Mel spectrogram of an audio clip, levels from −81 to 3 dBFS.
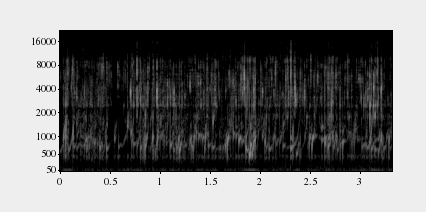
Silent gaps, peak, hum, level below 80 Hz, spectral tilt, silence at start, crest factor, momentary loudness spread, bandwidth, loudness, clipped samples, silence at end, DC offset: none; -8 dBFS; none; -72 dBFS; 2.5 dB/octave; 0 s; 34 dB; 7 LU; 17 kHz; -39 LUFS; under 0.1%; 0 s; under 0.1%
